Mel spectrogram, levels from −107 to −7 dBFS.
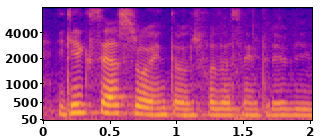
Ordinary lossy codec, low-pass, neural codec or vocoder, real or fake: none; none; codec, 16 kHz, 8 kbps, FunCodec, trained on Chinese and English, 25 frames a second; fake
